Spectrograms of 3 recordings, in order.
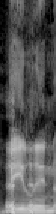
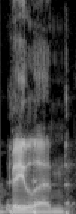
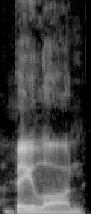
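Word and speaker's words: Baylan: But Patrick continues, for the love of the Force, his name is pronounced like Balin or Balen, not Balon.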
